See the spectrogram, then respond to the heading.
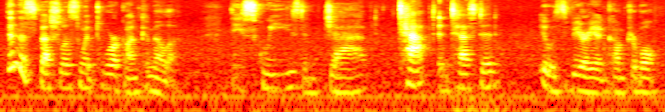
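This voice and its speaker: A woman reading a children's storybook aloud as a literacy coach, with expressive emphasis and dramatic pauses. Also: deep voice, a little hiss or hum, poor audio.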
